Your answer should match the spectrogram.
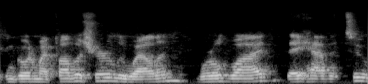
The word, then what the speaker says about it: Llewellyn: I've always called it Llewellyn for years. I've been reading their books since like I was like 13 years old. Llewellyn. Wow, the correct pronunciation.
